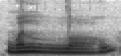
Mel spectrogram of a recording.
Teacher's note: لام جلالہ ہیوی اور دو حرکہ لمبا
